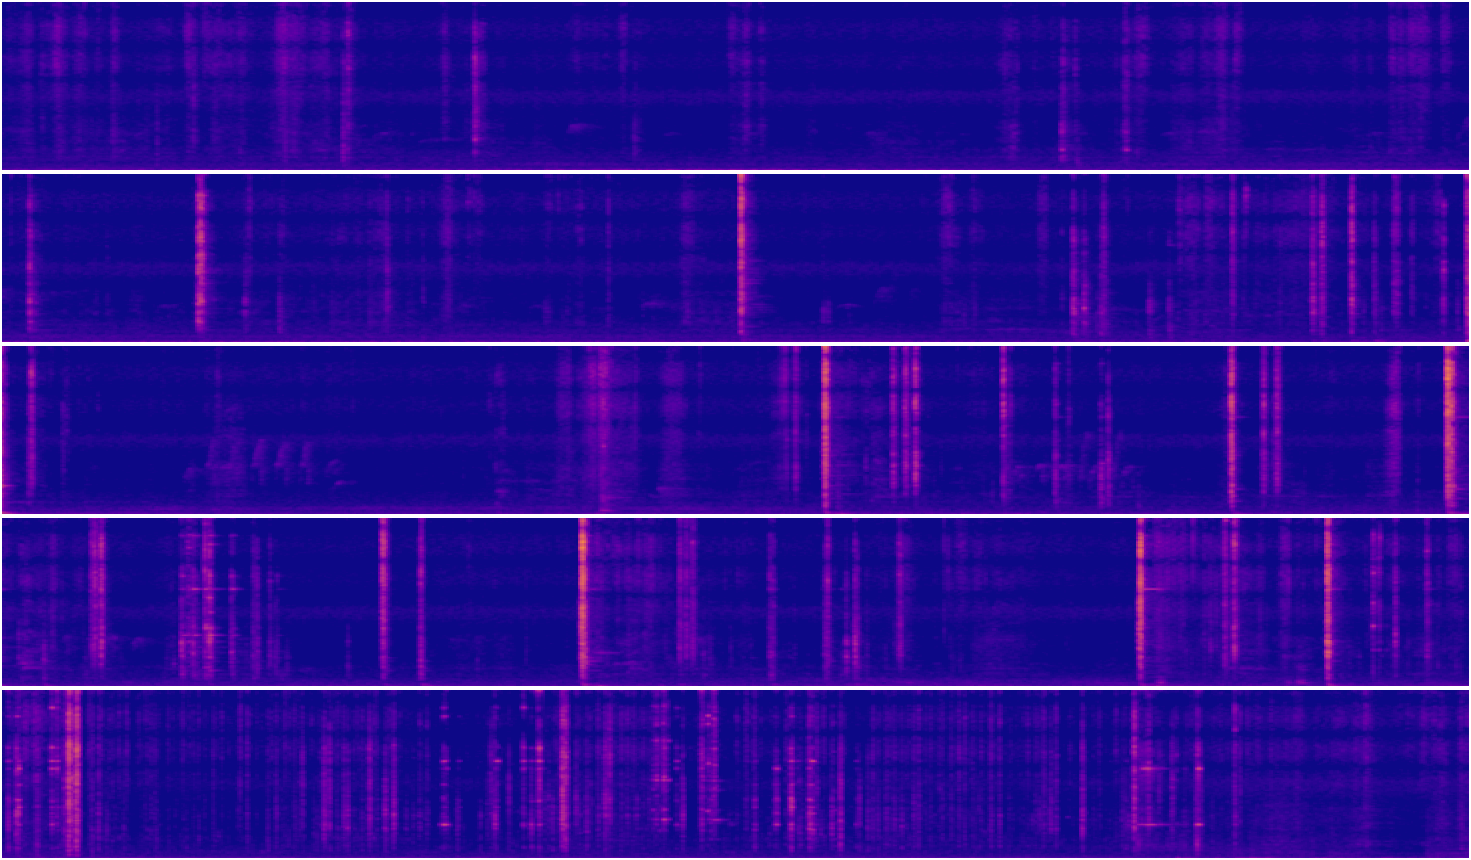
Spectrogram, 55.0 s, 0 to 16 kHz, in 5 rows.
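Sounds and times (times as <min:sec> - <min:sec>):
steady low rumble: 0:00.0 - 0:55.0
metal tools clinking and clanking: 0:41.6 - 0:53.7.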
